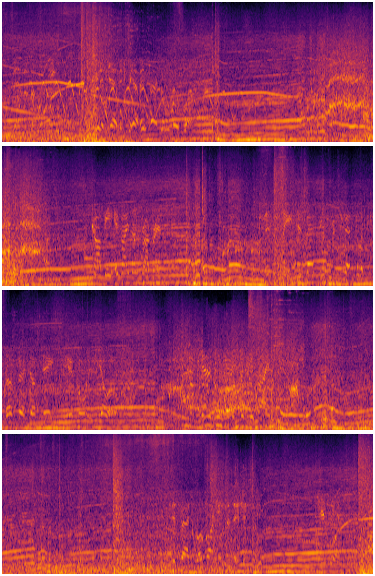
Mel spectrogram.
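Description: A sports car engine roars and revs at high speed.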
